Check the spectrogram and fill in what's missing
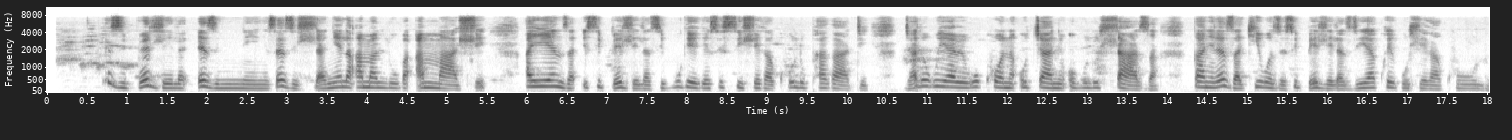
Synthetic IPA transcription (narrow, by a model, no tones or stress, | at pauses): izib̥ʱɛɮɛlaezineŋiseziɬa̰ɲɛlaʔamaluβaʔa̰maɬɛ̰ | ajɛnd͡zʱaisib̥ʱɛɮɛlasiβuɣɛɣɛsisiɬɛɣakʰulupʰaɣaːtʰind͡ʒʱalɔɣujaβɛɣukʰɔnaʔut͡ʃʼanɛʔoβuluɬazaɣaɲɛlɛzakʰiwɔzesib̥ʱɛɮɛlazijakʰweɣuɬɛɣakʰuːlu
